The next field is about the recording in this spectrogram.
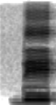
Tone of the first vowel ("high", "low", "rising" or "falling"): high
